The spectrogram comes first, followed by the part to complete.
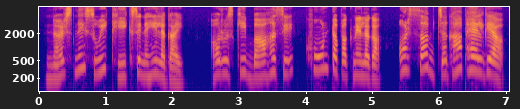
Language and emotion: Hindi, disgusted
